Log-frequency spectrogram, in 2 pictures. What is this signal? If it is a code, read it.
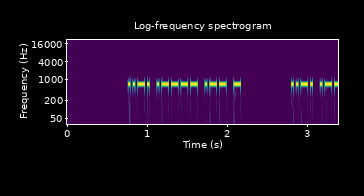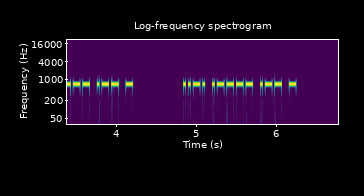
Morse code, heard as a keyed tone, about 40 wpm, 700 Hz. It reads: F1WT F1WT F1WT
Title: DXCC-100 Call Signs - 4 Characters - Repeated 3x - 40wpm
